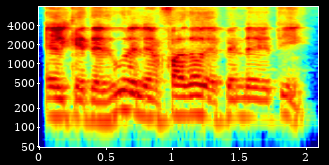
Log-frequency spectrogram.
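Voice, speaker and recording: A man's voice: fairly high pitch, fairly even intonation, normal speed, a little mellow, recorded from a distance, lo-fi sound. Man teaching parents. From Spain. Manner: conversational, asks the audience questions, acts out quotes. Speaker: psychologist giving a parenting workshop. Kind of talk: live workshop talk to parents.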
